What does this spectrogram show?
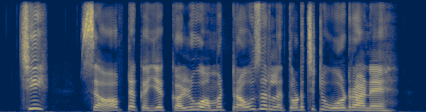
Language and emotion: Tamil, disgusted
